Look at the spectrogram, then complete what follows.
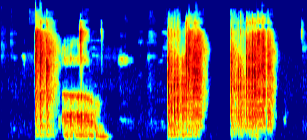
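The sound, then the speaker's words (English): Dice clatter across a table in three separate rolls for initiative in a tabletop game, each a brief burst of rattling clicks, with short silent gaps between them and no talking. “Not using the dice cam?”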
